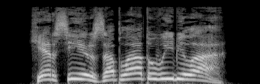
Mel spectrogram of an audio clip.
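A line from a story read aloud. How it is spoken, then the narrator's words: Bellowed from the hatch. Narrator (Russian): заорала появившаяся в трюмном люке голова походного мастера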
